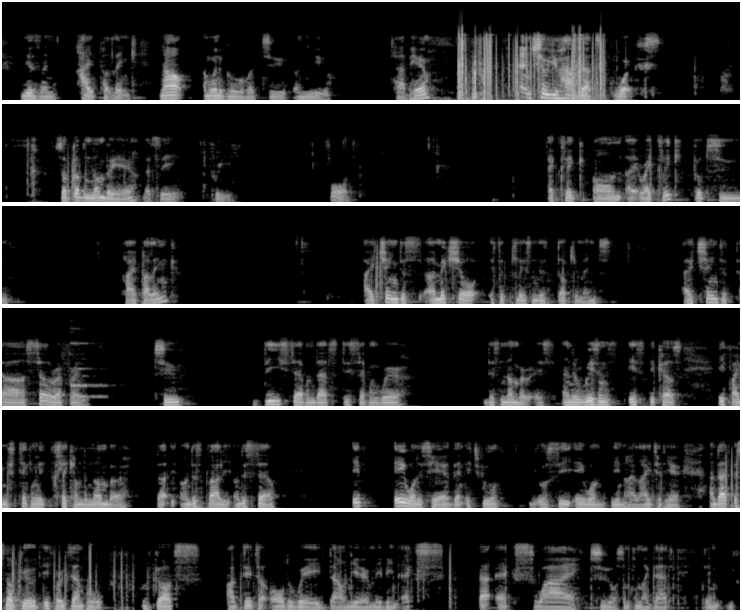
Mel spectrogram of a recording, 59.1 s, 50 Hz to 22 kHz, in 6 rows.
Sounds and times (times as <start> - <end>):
Speech: 0.0 - 4.4, 5.2 - 5.8, 6.9 - 8.9, 10.2 - 13.0, 14.0 - 14.6, 17.1 - 19.9, 21.3 - 22.1, 24.5 - 28.0, 28.8 - 30.9, 31.6 - 32.0, 32.9 - 35.0, 36.0 - 43.1, 44.1 - 59.0.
